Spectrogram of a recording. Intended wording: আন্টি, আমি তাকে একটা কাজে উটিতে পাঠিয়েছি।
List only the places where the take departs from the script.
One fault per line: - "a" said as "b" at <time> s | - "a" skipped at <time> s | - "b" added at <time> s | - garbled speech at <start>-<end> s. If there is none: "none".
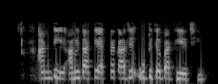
none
